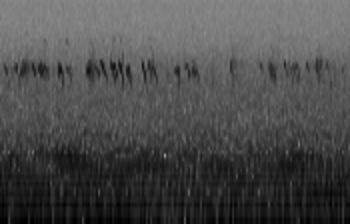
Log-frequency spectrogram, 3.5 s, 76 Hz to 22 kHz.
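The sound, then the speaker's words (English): A flock of about 8 birds calls steadily as they settle down, with many short, high chirps overlapping in quick, irregular bursts over a constant low rumbling background. No one speaks. “Flock of about 8 birds, and they're settling down here now.”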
